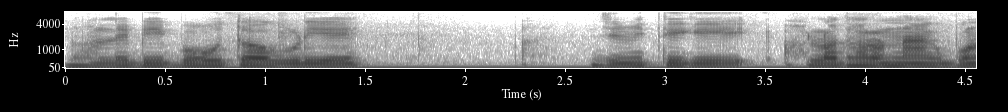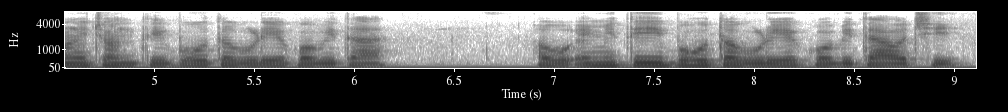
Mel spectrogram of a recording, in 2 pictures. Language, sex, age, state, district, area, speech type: Odia, male, 18-30, Odisha, Kalahandi, rural, spontaneous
